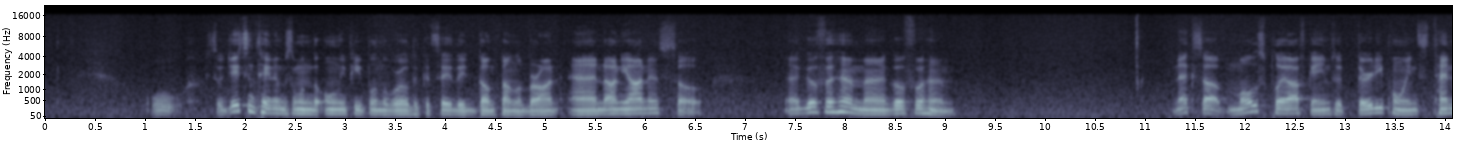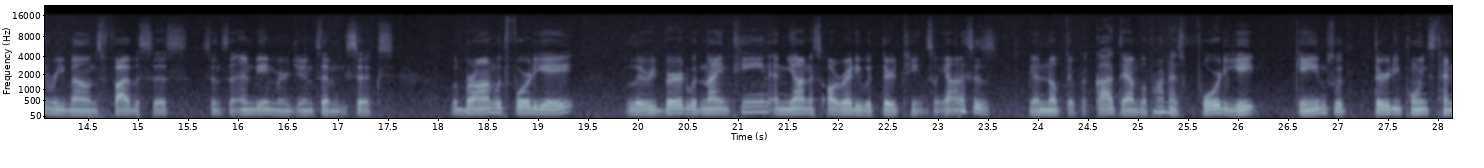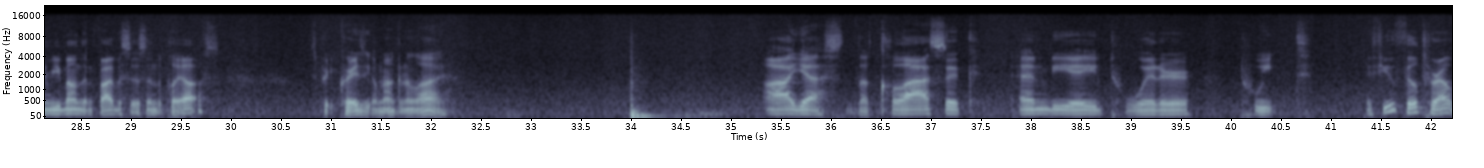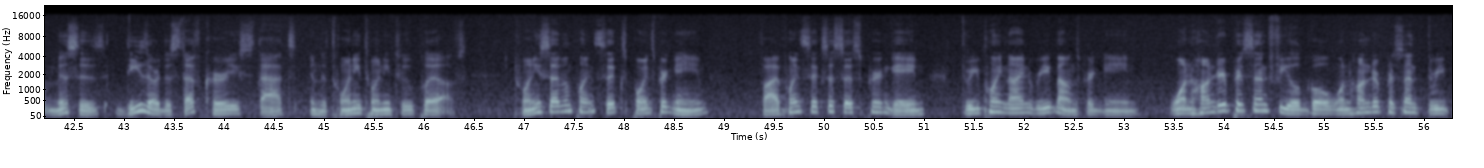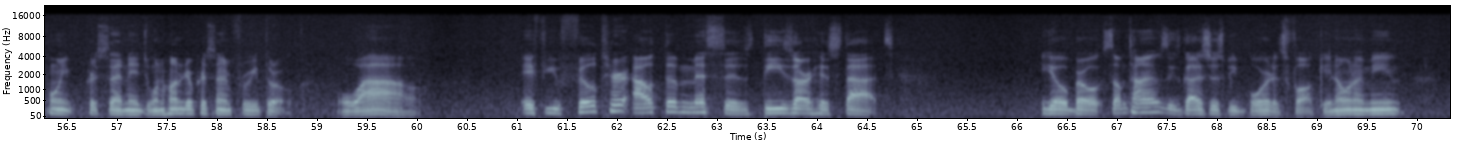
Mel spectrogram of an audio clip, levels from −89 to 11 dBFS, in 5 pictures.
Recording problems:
hiss; faint; throughout; 25 dB below the speech

